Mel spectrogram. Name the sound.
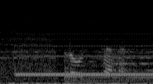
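phone ringing on speakerphone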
